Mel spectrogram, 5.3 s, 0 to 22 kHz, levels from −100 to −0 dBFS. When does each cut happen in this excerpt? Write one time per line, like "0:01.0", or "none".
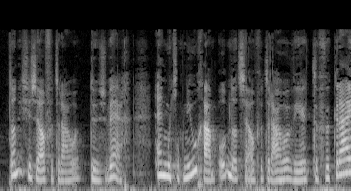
0:02.6
0:03.3

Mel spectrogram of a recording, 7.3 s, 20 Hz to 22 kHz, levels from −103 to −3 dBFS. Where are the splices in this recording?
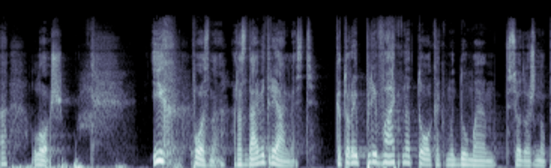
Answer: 0:02.5

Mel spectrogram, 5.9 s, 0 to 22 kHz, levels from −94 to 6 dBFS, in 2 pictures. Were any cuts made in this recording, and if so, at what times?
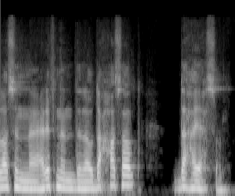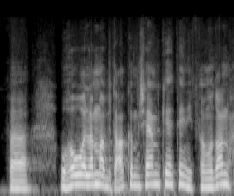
none

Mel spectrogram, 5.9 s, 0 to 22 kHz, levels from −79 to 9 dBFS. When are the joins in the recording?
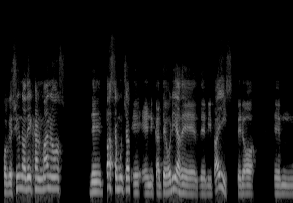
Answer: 0:02.6
0:03.9

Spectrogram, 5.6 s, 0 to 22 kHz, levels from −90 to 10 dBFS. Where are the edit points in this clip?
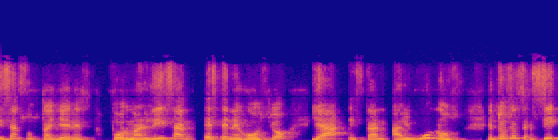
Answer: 0:01.9
0:03.1
0:03.9

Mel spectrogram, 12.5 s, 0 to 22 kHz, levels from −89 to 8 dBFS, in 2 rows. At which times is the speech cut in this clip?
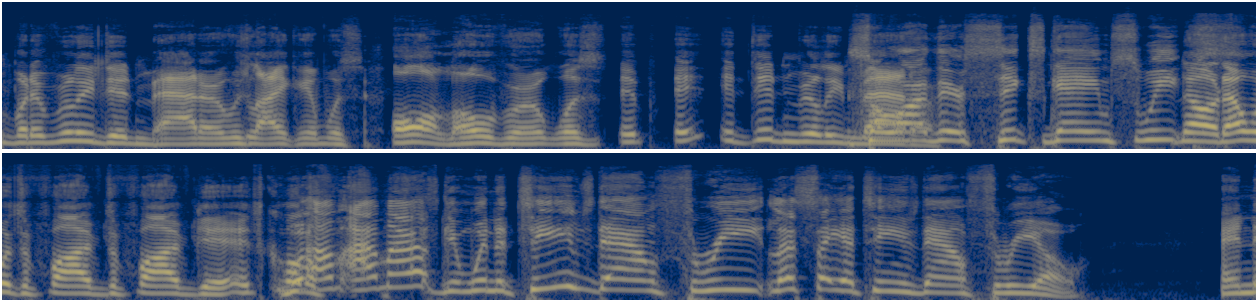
0:01.2
0:01.9
0:06.8

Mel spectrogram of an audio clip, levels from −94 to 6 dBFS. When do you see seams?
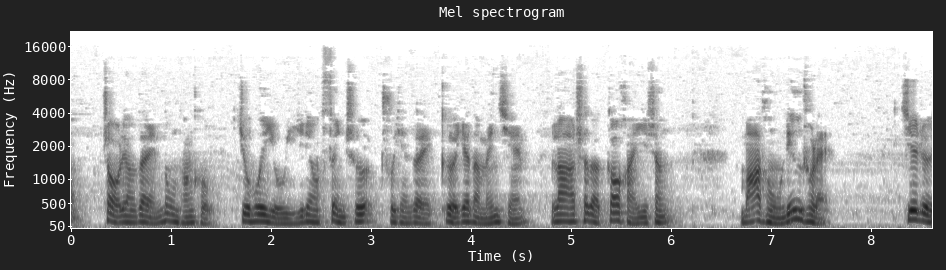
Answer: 0:01.5
0:04.7
0:06.1

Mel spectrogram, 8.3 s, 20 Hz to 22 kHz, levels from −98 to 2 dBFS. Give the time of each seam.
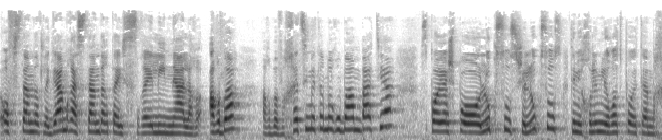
0:07.1

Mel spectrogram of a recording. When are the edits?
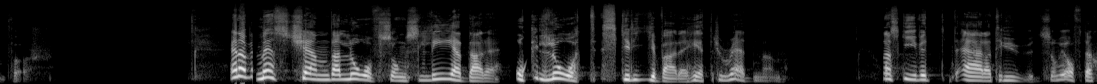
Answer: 0:02.5
0:05.1
0:07.1
0:08.8
0:09.5
0:10.0

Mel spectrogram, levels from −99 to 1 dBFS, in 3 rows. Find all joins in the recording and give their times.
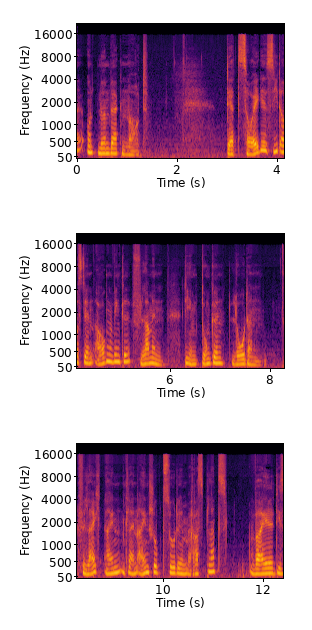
none

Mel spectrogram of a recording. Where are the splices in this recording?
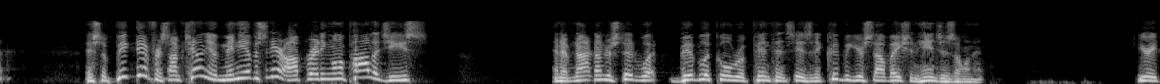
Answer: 0:05.9

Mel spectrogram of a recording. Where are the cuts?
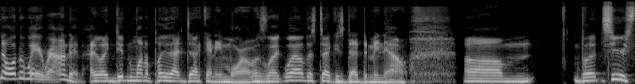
none

